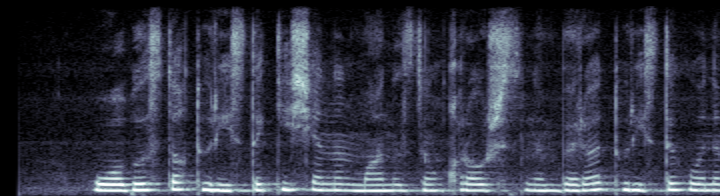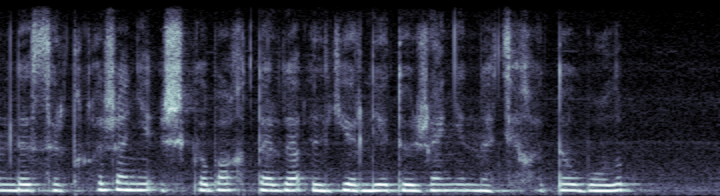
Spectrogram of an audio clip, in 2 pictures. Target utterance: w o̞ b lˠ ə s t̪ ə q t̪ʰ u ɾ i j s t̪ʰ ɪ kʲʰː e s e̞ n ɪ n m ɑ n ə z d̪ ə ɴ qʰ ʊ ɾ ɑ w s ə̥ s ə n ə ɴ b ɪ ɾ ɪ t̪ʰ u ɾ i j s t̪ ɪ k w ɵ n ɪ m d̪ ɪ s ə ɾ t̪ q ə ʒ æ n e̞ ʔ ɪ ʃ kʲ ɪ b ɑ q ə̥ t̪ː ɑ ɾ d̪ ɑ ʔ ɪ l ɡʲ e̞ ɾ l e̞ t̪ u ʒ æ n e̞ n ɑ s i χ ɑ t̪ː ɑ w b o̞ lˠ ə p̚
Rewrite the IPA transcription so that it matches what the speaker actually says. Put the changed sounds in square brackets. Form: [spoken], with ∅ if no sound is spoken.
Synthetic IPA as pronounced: w o̞ b lˠ ə s t̪ ə q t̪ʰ u ɾ i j s [t̪] ɪ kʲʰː e [ʃ] e̞ n ɪ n m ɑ n ə z d̪ ə ɴ qʰ ʊ ɾ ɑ w [ʃ] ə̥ s ə n ə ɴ b ɪ ɾ ɪ t̪ʰ u ɾ i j s t̪ ɪ k w ɵ n ɪ m d̪ ɪ s ə ɾ t̪ q ə ʒ æ n e̞ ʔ ɪ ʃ kʲ ɪ b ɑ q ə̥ t̪ː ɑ ɾ d̪ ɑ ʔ ɪ l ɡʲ e̞ ɾ l e̞ t̪ u ʒ æ n e̞ n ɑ s i χ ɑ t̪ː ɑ w b o̞ lˠ ə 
